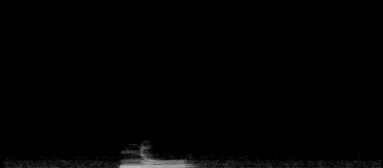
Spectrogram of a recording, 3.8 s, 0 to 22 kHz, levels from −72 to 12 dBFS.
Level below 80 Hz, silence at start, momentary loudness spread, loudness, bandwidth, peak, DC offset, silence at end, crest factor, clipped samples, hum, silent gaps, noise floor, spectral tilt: -64 dBFS; 1.2 s; 10 LU; -19 LUFS; 3.1 kHz; -8 dBFS; under 0.1%; 1.9 s; 16 dB; under 0.1%; none; none; -60 dBFS; -11 dB/octave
